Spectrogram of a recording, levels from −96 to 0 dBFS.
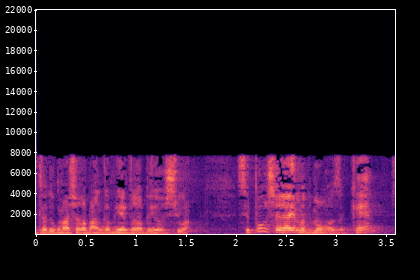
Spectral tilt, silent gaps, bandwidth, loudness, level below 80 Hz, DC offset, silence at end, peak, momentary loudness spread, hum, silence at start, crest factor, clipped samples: -3.5 dB/octave; none; 8 kHz; -23 LUFS; -60 dBFS; under 0.1%; 0 s; -4 dBFS; 11 LU; none; 0 s; 18 dB; under 0.1%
